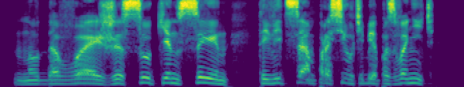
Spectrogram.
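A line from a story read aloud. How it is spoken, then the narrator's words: Growl. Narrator (Russian): рыкнул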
